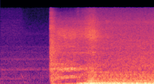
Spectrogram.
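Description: A car engine cranks and starts up.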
